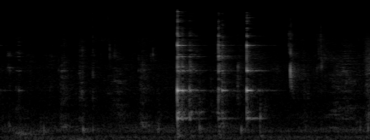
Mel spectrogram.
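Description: Metal cutlery clinking against a ceramic plate and bowl while eating. Faint taps, then three sharp ringing clinks a little past two seconds in and one weaker clink after them.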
